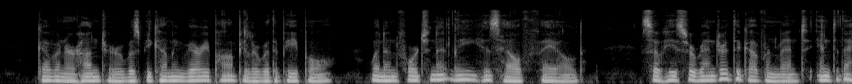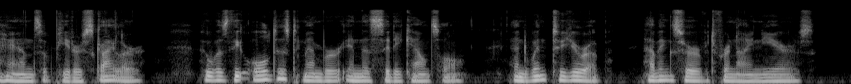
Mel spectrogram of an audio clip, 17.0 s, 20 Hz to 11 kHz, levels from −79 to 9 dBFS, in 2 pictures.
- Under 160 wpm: Yes, average, 150 wpm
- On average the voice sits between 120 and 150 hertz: No, low, 110 Hz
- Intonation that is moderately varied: Yes, average, 3.4 semitones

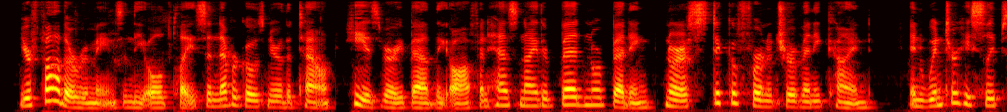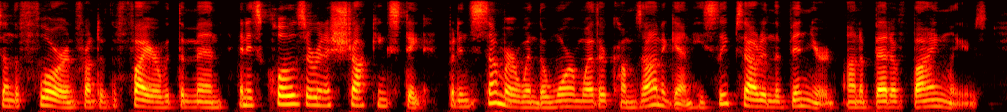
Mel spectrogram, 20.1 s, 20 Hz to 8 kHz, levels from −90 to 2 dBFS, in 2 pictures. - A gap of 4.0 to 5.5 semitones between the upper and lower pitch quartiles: Yes, average, 4.9 semitones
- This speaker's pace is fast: Yes, fast, 230 wpm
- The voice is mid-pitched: Yes, medium, 165 Hz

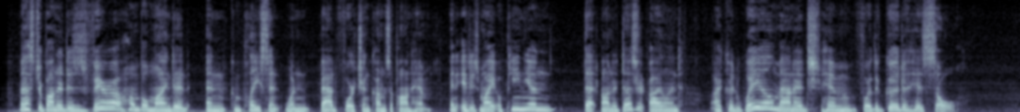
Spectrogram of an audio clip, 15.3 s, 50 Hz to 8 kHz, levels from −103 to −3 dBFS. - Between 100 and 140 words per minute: Yes, slow, 135 wpm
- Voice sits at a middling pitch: Yes, medium, 180 Hz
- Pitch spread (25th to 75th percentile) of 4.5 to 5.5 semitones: No, narrow, 2.4 semitones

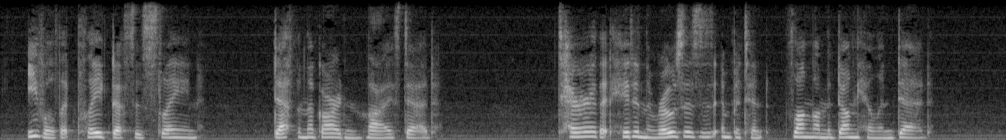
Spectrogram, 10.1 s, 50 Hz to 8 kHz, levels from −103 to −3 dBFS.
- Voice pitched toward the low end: No, high, 225 Hz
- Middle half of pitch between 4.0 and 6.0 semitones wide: No, average, 3.3 semitones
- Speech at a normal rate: Yes, average, 160 wpm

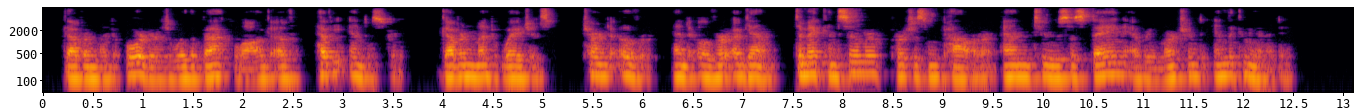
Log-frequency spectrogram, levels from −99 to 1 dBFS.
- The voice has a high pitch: No, low, 125 Hz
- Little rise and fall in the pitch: Yes, narrow, 2.1 semitones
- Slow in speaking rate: Yes, slow, 130 wpm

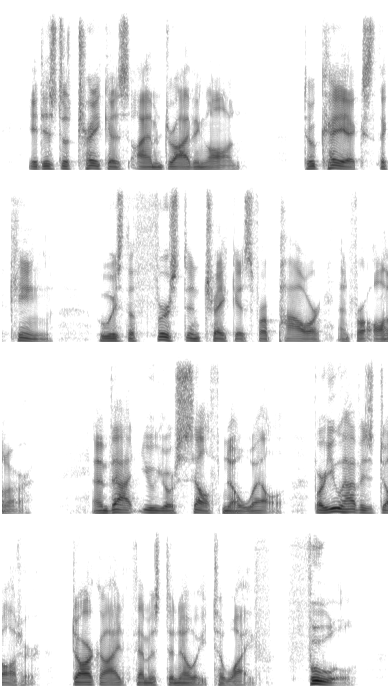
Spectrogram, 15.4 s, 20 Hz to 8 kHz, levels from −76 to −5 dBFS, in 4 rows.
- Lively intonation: No, average, 3.2 semitones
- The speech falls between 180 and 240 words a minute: No, average, 155 wpm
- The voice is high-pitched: No, very low, 95 Hz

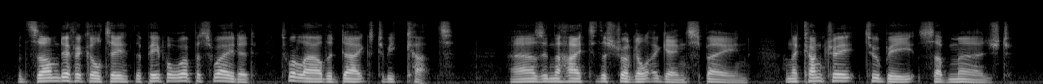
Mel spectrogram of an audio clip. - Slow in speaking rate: No, average, 165 wpm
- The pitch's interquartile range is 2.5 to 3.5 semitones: Yes, average, 3.2 semitones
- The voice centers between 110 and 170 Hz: Yes, low, 135 Hz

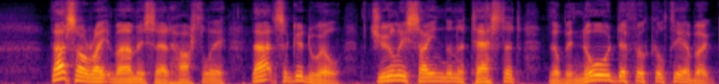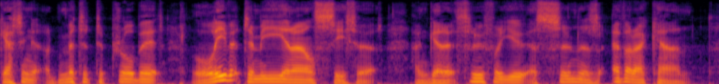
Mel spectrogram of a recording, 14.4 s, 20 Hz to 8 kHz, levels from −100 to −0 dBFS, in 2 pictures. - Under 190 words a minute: No, average, 195 wpm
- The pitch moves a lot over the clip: Yes, wide, 5.9 semitones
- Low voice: Yes, low, 110 Hz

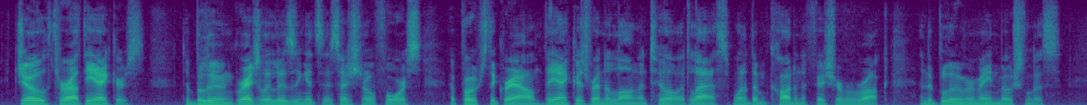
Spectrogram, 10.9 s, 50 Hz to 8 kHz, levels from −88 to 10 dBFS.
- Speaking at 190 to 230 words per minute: Yes, fast, 205 wpm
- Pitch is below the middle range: Yes, low, 120 Hz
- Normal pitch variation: No, narrow, 1.7 semitones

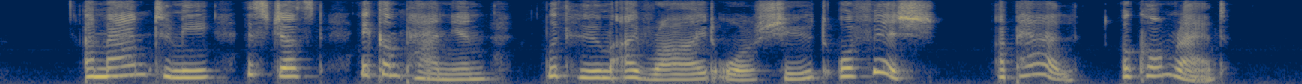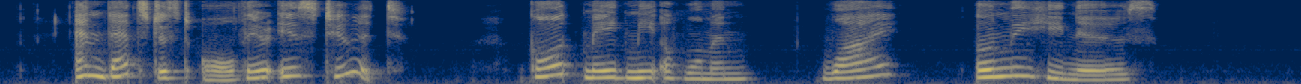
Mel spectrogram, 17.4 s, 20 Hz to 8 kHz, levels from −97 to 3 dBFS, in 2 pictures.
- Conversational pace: No, slow, 130 wpm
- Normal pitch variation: No, wide, 6.5 semitones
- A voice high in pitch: Yes, very high, 255 Hz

